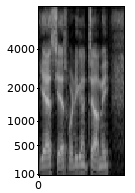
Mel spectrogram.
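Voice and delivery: grave, attentive, serious, earnest tone. Retelling a scene where Jakar leans over: serious Jakar impression. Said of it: "Jakar kinda leans over serious".

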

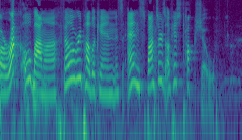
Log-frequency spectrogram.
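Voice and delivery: mock posh newsreader voice. Reading a news article aloud on request: put-on fancy reading voice. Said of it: "I'll try to do it all fancy like".

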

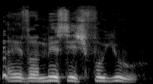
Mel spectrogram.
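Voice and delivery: put-on French accent. Retelling a movie character's line: imitating a French accent. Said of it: "I don't know why he's turning French now".

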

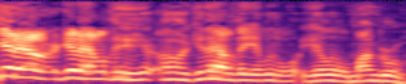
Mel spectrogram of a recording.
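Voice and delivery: drowsy, just-woken-up voice. Voicing a character waking to a zombie gnawing his feet: groggy, just woken up. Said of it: "he's a little groggy".

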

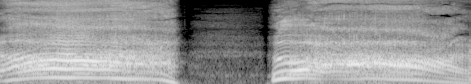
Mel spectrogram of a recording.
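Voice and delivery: high-pitched, loud, straining yells.

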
